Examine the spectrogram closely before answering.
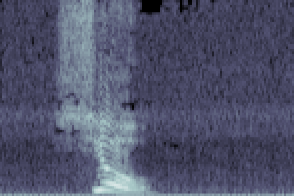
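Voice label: "xiu4" Chinese syllable, pinyin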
